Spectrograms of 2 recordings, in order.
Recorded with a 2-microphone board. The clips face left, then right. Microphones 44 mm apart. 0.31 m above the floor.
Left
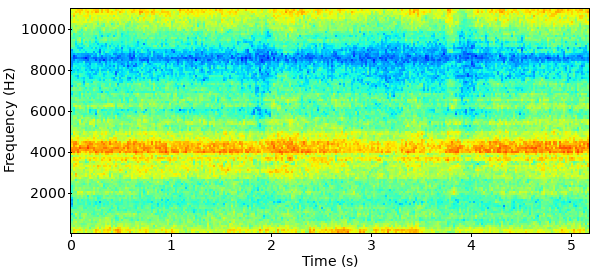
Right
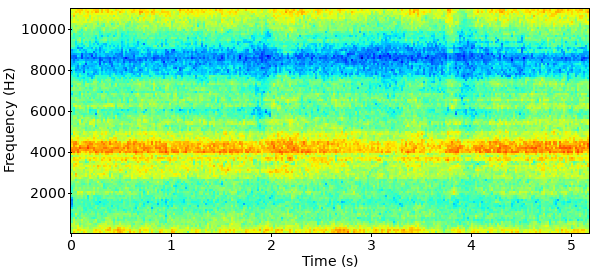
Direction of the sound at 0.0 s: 5° left (ahead or behind).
